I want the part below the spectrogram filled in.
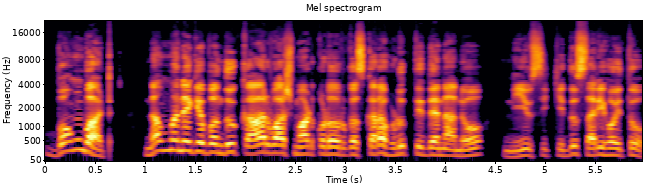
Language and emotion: Kannada, happy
